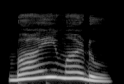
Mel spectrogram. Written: ಭಯ್ಯಾ

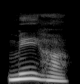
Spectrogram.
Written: ಮೋಹ

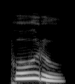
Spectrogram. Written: ಪೋರು

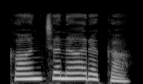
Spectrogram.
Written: ಕಾಂಚನಾರಕ

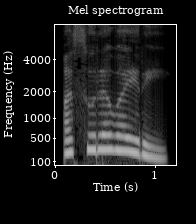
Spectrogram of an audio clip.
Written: ಅಸುರವೈರಿ

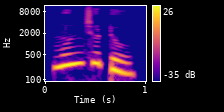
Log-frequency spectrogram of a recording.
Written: ಮುಂಚುಟು

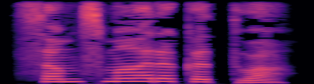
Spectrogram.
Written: ಸಂಸ್ಮಾರಕತ್ವ

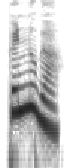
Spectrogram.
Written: ಪೆಣ್ಣುಗ

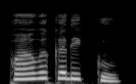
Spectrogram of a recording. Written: ಪಾವಕದಿಕ್ಕು

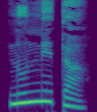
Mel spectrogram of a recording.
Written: ನಿನ್ನದು

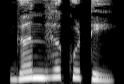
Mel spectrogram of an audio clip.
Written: ಗಂಧಕುಟಿ

